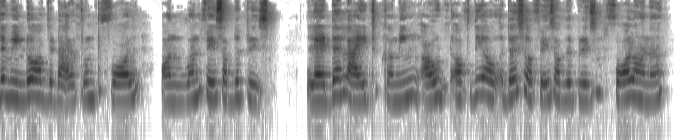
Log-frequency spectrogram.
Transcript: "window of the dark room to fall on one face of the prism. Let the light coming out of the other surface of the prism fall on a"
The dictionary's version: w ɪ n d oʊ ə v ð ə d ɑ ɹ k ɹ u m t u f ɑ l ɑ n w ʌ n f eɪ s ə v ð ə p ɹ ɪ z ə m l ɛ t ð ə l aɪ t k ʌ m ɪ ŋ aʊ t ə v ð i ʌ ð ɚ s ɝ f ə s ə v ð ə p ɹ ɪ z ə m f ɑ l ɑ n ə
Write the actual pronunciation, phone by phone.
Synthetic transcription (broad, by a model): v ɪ n d oʊ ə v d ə d ɑ ɹ k ɹ u m t u f ɑ l ɑ n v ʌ n f eɪ s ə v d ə p ɹ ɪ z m l ɛ t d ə l aɪ t k ʌ m ɪ ŋ aʊ t ə v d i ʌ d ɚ s ɝ f ə s ə v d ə p ɹ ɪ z m f ɑ l ɑ n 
